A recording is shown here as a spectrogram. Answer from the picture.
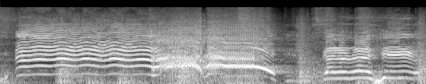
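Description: A man singing a gospel song into a microphone, holding long notes with vibrato. Around the middle, a burst of shouting rises over a held note that then slides down.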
